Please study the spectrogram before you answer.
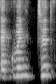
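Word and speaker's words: acquainted: आपको ये एक्वेंटेड बोलना नहीं आ रहा होगा. लेट मी टेल यू, इसको सिलेबल डिवाइड कर लीजिए, इसमें डिवीजन कर लीजिए. एक्वेन, एक्वेन, क्वेन, एक्वेन, एक्वेन, एक्वेंटेड.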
